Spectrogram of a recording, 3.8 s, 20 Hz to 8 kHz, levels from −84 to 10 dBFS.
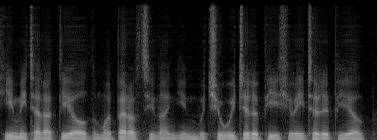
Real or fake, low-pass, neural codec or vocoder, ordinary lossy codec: fake; none; codec, 16 kHz, 0.2 kbps, FocalCodec; none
